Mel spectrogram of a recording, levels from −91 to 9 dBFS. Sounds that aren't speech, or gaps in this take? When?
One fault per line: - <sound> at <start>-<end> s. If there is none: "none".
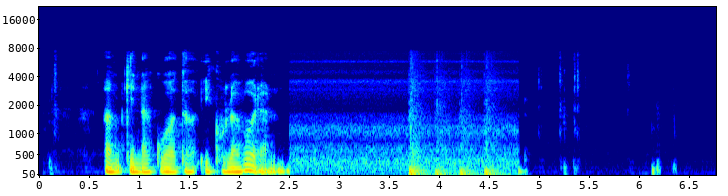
- thud at 3.7-4.7 s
